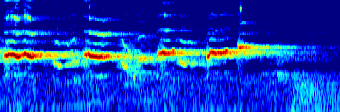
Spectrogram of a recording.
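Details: Sooty-headed bulbul (kutilang), a training recording of a full-isian song with mimicked phrases, including white-rumped shama (murai batu) phrases: four bright whistled phrases near one pitch, each slurring slightly upward and then fading out.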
